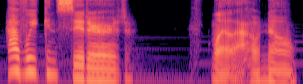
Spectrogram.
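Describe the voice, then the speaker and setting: In an audio roleplay, an actor plays a smug, catty male crime businessman who mockingly needles the others with sarcastic, provoking, flirtatious jabs. His mid-range voice is sing-song and darkish with vocal fry, delivered at a measured pace over soft background music with no room sound.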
